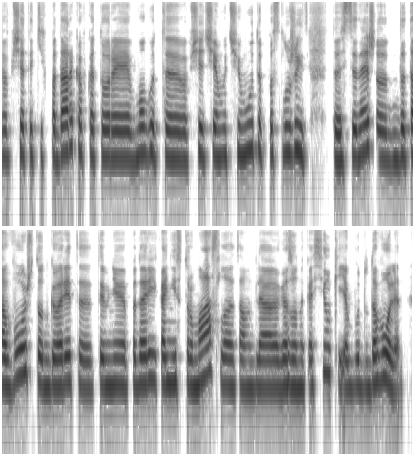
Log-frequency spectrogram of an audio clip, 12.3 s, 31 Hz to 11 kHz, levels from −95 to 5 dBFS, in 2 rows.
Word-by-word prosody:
вообще 190 +2 -3
таких 195 -2 -10
подарков, 210 +3 +2
которые 190 -1 +1
могут, 200 +2 -2
э, 185 -1 +2
вообще 180 +3 -3
чем 200 0 -2
чему-то 215 +3 -2
послужить. 210 0 -2 0.3
То 180 - 0
есть, 175 0 0
те 195 - +3
знаешь, 225 +5 +1
до 180 0 0
того, 205 +6 +3
что 255 -6 -2
он 185 -1 -1
говорит, 190 +2 +3
э: 175 -2 -2
"Ты 190 -1 +1
мне 190 0 0
подари 200 +2 +2
канистру 200 -1 0
масла 200 -3 +1
там 180 -1 -4
для 180 0 +1
газонокосилки, 185 +5 -1
я 175 - 0
буду 180 0 -4
доволен". 195 -2 +3
195 Hz, 150 wpm, -25 LUFS, 185-205 Hz, 0.3 s, те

